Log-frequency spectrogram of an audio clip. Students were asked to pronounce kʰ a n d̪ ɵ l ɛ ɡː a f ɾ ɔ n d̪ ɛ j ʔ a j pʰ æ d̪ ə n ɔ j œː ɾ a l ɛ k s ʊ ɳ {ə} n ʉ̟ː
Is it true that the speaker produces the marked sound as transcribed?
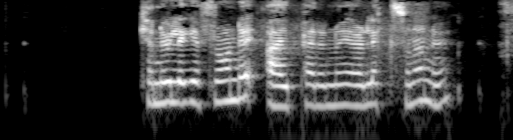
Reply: no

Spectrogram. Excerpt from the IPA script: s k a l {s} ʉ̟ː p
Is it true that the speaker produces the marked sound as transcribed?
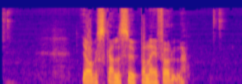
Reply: yes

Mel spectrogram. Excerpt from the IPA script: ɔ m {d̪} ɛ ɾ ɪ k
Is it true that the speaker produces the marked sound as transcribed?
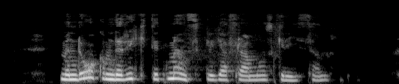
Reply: yes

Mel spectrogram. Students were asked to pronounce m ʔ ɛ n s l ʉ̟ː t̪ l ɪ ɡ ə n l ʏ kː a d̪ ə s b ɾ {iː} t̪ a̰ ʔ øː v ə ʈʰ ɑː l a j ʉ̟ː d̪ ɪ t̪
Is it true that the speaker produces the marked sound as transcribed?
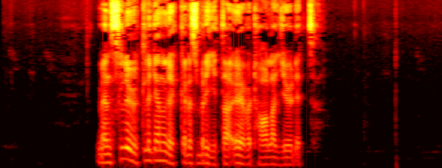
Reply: yes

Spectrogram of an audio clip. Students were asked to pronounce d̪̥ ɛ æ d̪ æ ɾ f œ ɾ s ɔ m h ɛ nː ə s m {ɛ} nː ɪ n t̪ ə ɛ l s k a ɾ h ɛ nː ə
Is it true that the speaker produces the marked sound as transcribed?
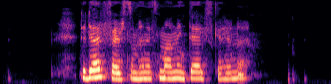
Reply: no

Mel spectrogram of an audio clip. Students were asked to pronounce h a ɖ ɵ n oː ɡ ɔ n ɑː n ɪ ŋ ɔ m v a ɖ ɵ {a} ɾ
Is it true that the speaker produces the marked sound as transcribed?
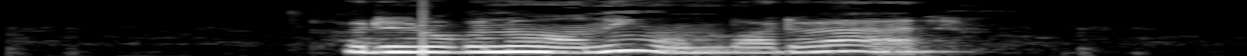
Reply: no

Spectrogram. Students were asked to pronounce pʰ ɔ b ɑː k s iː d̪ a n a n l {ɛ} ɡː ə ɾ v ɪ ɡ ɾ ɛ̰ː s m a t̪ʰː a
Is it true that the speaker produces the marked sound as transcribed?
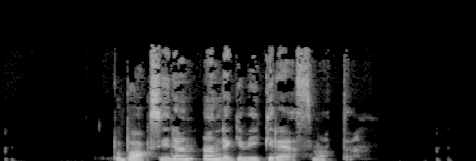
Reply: yes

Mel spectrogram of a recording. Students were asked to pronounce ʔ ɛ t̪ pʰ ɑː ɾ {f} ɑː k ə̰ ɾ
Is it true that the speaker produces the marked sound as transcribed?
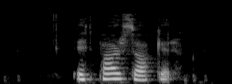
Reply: no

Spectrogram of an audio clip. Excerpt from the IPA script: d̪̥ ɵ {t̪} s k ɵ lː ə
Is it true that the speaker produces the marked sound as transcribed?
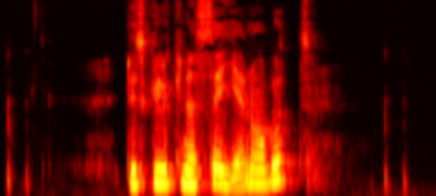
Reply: no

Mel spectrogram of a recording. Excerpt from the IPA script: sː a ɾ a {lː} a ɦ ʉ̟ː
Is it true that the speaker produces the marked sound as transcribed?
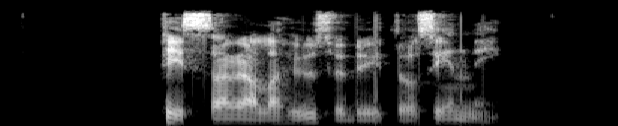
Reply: yes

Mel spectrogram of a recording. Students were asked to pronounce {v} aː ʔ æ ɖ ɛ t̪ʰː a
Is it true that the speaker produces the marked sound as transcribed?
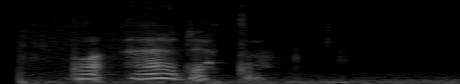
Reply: yes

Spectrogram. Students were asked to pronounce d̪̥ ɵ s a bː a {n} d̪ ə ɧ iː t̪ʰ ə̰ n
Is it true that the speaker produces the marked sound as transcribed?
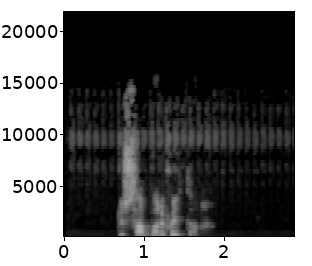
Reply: no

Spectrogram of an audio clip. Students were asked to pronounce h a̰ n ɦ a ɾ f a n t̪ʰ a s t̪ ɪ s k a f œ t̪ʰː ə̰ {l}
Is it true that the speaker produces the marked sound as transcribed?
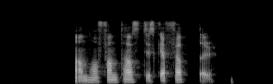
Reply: no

